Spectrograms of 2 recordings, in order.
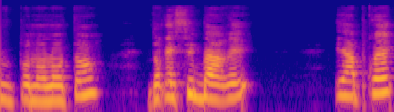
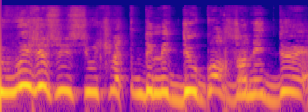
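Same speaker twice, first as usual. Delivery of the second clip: much louder, higher, half-laughing vow; emphatic oath; 4 semitones higher, 6 dB louder than usual. Retold or imitated. Swearing to the other driver on her kids, loud and heated. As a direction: swear it fiercely. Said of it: "Je dis".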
